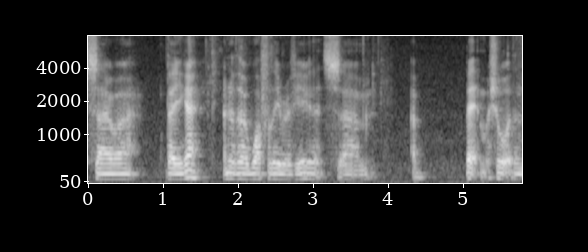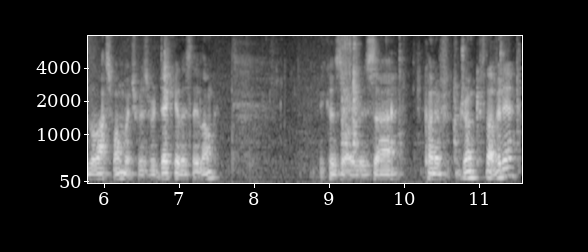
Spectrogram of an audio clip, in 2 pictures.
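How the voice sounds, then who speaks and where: A man with an English accent speaks at a fairly low pitch, with long, frequent pauses. Background noise is noticeable. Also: ordinary pitch variation. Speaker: toy collector and reviewer. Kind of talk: casual vlog review. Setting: home video recording, late at night. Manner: fast.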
